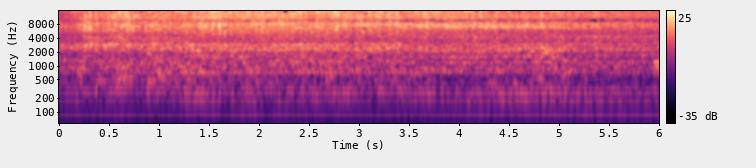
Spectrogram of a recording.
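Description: Farmtrac 60 EPI tractor's diesel engine running at a steady pitch while pulling a disc harrow through dry, sandy soil.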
